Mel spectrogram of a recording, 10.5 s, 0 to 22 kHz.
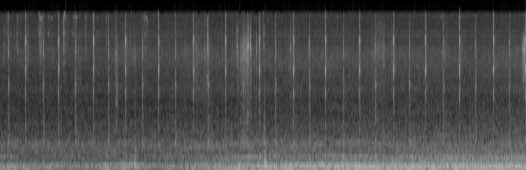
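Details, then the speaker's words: Chrysler Hemi after new cylinder heads (valve seat fix), fully warmed up after about 45 minutes, driven on the highway; good pickup, smooth engine note building steadily with speed, no knocks or misses; normal engine running while driving. "sounds pretty good good pickup runs better than it ever has it's fully warmed up and running for about 45 minutes sounds real good"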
